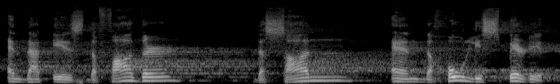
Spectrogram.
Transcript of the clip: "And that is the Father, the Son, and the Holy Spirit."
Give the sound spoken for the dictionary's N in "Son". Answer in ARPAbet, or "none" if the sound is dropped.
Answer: N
